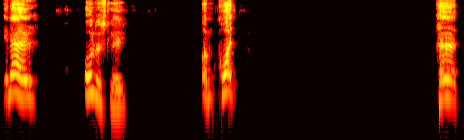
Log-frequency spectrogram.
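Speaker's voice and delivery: a streamer hamming up a posh British interviewer; mock British accent. Streamer mimicking the British host, mock British accent. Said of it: "he kinda has, like, a British".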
